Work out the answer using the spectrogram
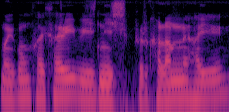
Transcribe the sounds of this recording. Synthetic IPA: mɯjɡɔŋpʰajkʰaɾibiznispʰɯɾkʰalamnɯɦaje

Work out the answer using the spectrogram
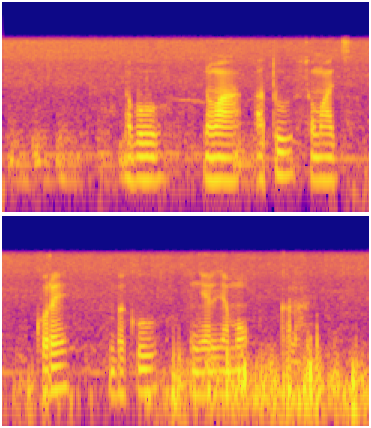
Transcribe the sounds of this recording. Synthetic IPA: abu | nɔwaat̪usɔmad͡ʒ | koɾebakuəɲɛlɲamokana

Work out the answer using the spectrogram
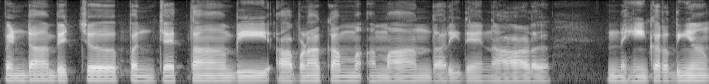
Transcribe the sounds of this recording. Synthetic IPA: pɪɳɖãːʋɪt͡ʃpəɲt͡ʃɛːt̪ãːʋiːaːpɳaːkəməmaːnd̪aːɾiːd̪eːnaːl | nəɦĩːkəɾd̪ɪjãː

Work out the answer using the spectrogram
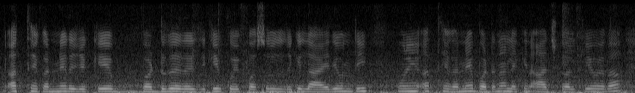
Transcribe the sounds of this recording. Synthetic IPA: ət̪ʰːeːkəɾneːd̪eːd͡ʒəkeːbəɖd̪eːd̪eːd͡ʒəkikoːiːpʰəsəld͡ʒekelaːed̪iːɦʊnd̪iː | ʊnẽːʔət̪ʰːeːkəɾneːbəɖnaːleːkɪnəd͡ʒkəlkeɦoːeːd̪aː

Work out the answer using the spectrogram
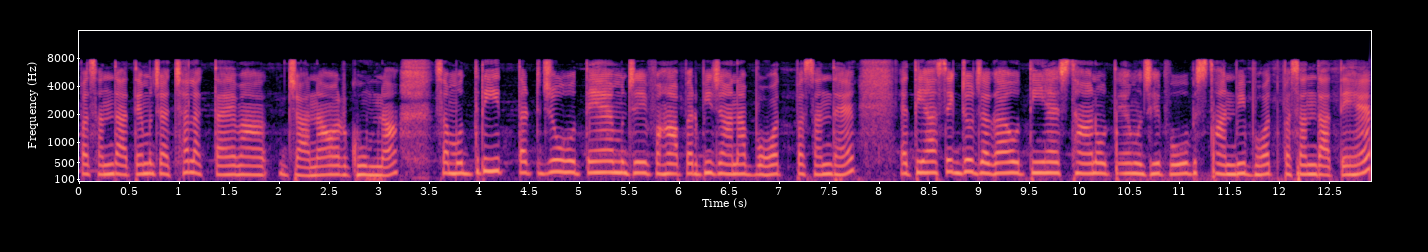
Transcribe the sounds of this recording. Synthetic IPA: pɐsə̃nd̪aːt̪ẽɦɛ̃mʊd͡ʒʱeɐtːʃʰalɐɡ̚t̪aɦɛʋɐɦãd͡ʒaːnaɔːɾɡʱuːmnasɐmʊd̪ɾit̪ɐʈd͡ʒoːɦoːt̪eɦɛ̃mʊd͡ʒʱeʋɐɦãpɐɾbʱid͡ʒaːnabɔɦʊt̪pɐsə̃nd̪ɦɛːeːt̪ɪɦaːsɪk̚d͡ʒoːd͡ʒɐɡəɦoːt̪iɦɛ̃st̪ʰaːnɦoːt̪eɦɛ̃mʊd͡ʒʱeʋost̪ʰaːnbʱibɔːt̪pɐsə̃nd̪aːt̪eɦɛ̃ː

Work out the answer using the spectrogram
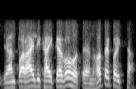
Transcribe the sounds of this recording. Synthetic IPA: d͡ʒeɦənpəɽ̤ajlikʰaikəboɦot̪eɦənɦot̪əjpəɾikʃʰa̰

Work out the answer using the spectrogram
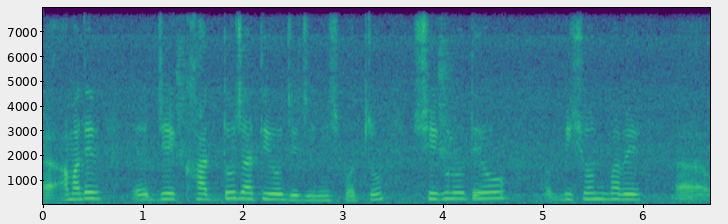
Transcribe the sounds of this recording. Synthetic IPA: a̰mad̪eɾ | d͡ʑekʰad̪ːod͡ʑat̪iod͡ʑed͡ʑiniʃpɔt̪ːɾo | ʃeɡulot̪eo | biʃonbʱaβe

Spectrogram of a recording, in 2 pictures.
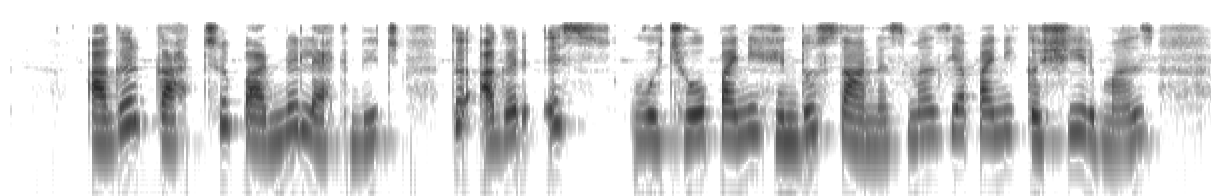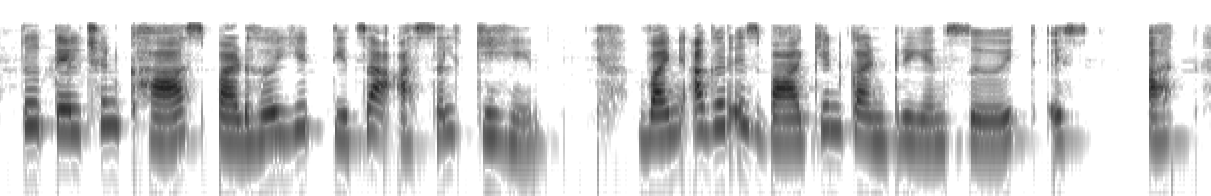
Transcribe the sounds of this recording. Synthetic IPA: ɐɡɐɾkɐt̚t͡ʃʰɨpɐɽnɨlɛkʰnɨt͡ʃ | t̪ɨʔɐ̰ɡɐɾəs | ʋɨt͡ʃʰoːpɐnʲihind̪ust̪aːnɐsmɐzjapɐnʲikəʃiːɾmɐnz | t̪ɨt̪elt͡ʃʰɐnkʰaːspɐɽɦəjit̪it͡saʔɐsɐlkiɦin | ʋɐnʲʔɐ̰ɡɐɾəs̬baːkjɐnkɐɳʈɾijɐnsəːt̪ʲəs | ɐt̪ʰ

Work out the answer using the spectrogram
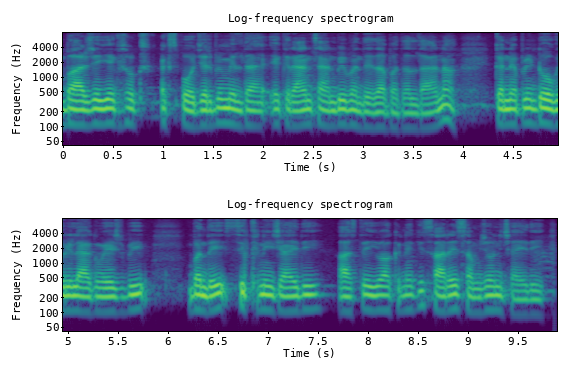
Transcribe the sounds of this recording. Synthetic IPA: baːɾd͡ʒaːiekɛkspoːd͡ʒəɾbiːmɪld̪aːɦɛːʔɪkɾɛ̃ːɳsɛːnbʱiːbənd̪eːd̪aːbəd̪əld̪aːɦɛːnaːkəneːəpniːɖoːɡɾiːlɛ̃ːɡʋeːd͡ʒbiː | bənd̪eːsɪkʰniːt͡ʃaːiːd̪iːaːst̪eːjoakneːkɪsaːɾeːsəmd͡ʒʱoːniːt͡ʃaːiːd̪iː

